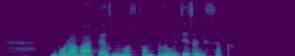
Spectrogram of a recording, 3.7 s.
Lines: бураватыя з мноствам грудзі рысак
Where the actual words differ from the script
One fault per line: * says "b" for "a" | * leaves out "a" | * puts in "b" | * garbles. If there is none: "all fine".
all fine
